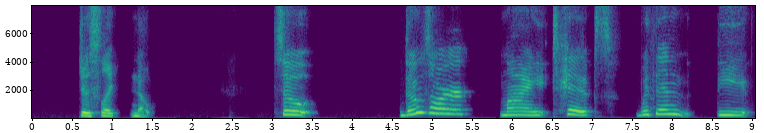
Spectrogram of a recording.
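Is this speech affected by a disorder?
Yes: stuttering; fear of speaking in front of groups, school accommodations for presenting projects, found national stuttering association; stumbles on own name, now stutters freely without guarding speech; here blocks.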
